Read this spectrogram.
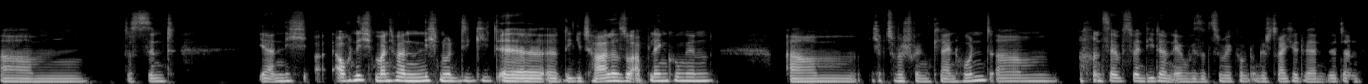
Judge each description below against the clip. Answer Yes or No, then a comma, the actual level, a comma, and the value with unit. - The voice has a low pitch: No, medium, 145 Hz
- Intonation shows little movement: No, average, 3.0 semitones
